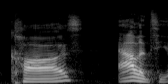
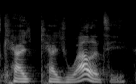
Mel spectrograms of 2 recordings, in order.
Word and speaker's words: causality: And Magnus says causality. Oh, okay, that's how you say it. I thought it was casualty.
